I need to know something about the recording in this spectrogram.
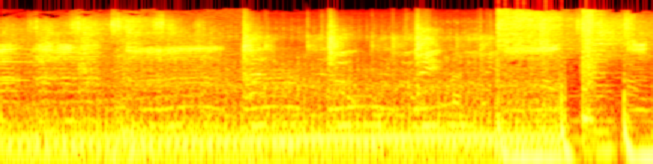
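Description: Quad bike engine running at a steady pitch under background music, with a few spoken words. A bass-heavy music track with a kick-drum beat takes over near the end.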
